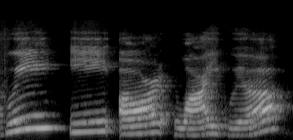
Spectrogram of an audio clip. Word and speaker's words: very: 자 V 발음할 때 압류 살짝 깨무세요. 리 발음할 때 혀를 살짝만 뒤로 할게요.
